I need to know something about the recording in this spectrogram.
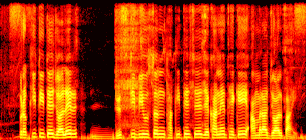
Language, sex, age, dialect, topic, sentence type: Bengali, male, 18-24, Western, agriculture, statement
